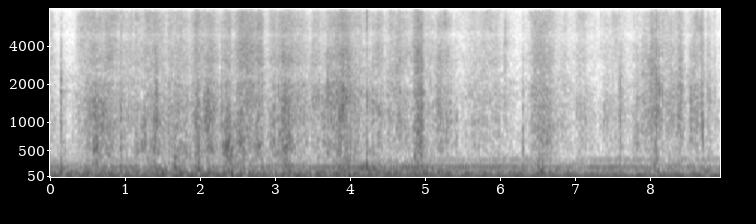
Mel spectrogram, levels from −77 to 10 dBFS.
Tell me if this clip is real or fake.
real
